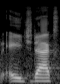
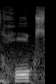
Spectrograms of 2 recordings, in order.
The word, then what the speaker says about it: Hawks: I guess Cuddly will actually be going after HDAX, and this is not HDAX, this is Hawks.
